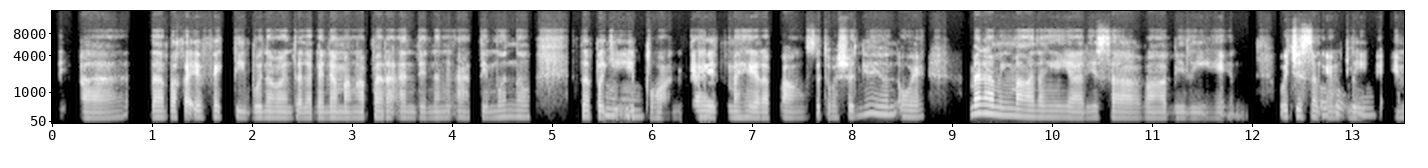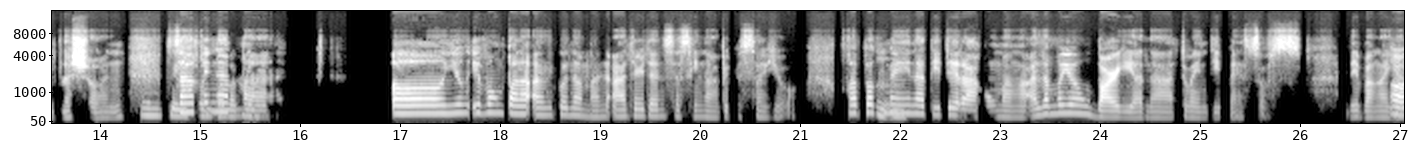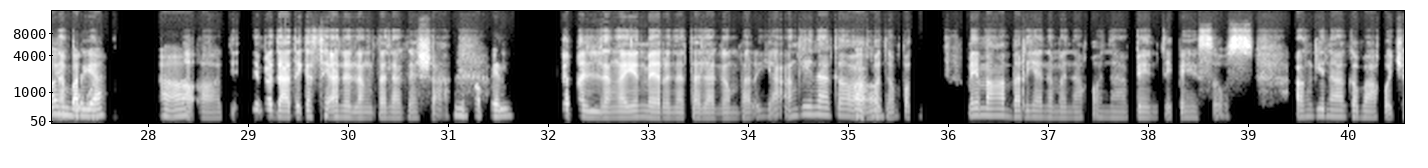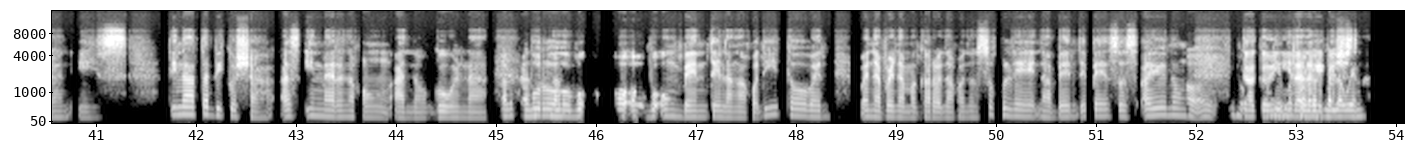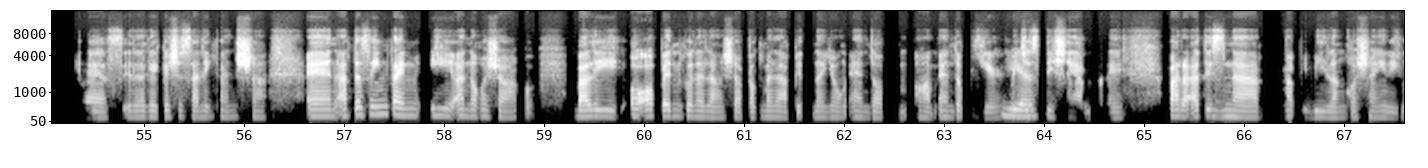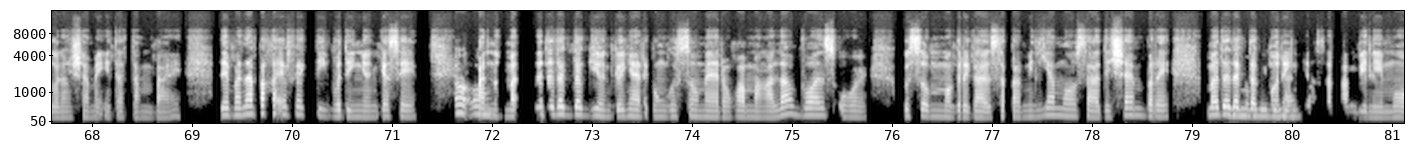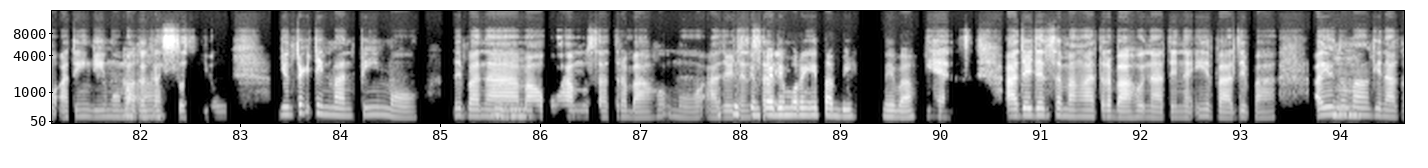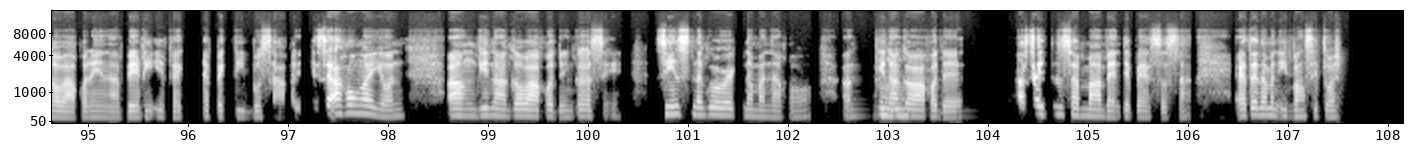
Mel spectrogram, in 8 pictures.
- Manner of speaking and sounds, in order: none
- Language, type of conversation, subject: Filipino, unstructured, Bakit sa tingin mo ay mahirap mag-ipon sa panahon ngayon?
